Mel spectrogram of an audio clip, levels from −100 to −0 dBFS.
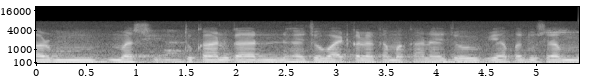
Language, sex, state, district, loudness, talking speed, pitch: Hindi, male, Odisha, Nuapada, -16 LUFS, 185 wpm, 130 Hz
